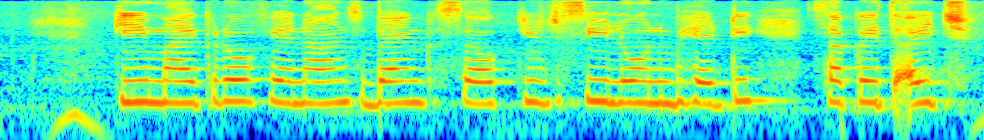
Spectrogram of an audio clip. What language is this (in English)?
Maithili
